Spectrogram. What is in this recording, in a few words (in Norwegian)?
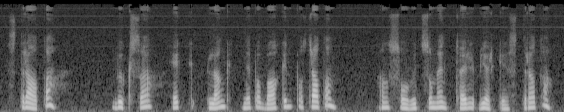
strata, Numedalsmål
